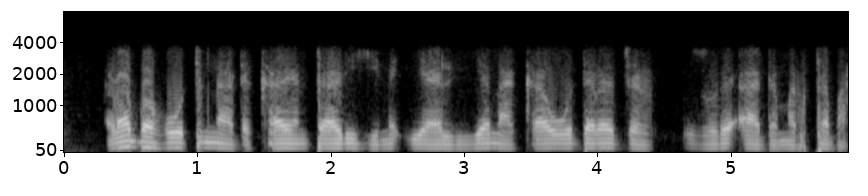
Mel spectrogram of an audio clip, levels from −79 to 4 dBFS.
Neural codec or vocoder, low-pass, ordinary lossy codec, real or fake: none; 7.2 kHz; none; real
